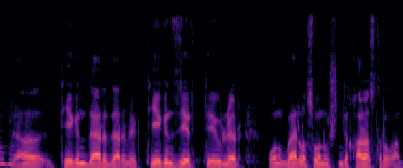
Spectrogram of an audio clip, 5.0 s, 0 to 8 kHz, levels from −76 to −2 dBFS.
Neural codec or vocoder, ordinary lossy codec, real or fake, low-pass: none; none; real; 7.2 kHz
